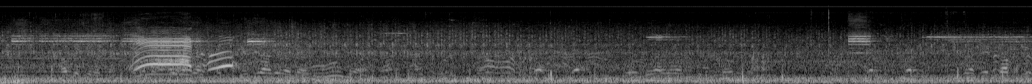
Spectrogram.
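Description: Outdoor chatter of several voices with one loud, long held shout about a second and a half in, over a steady low rumble of traffic.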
